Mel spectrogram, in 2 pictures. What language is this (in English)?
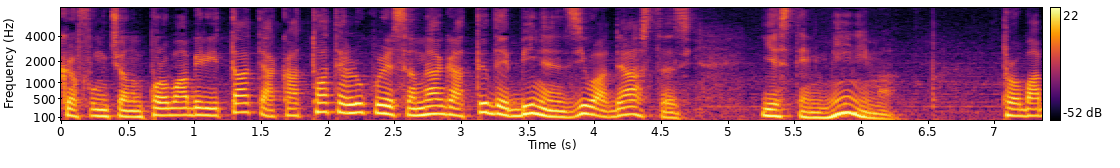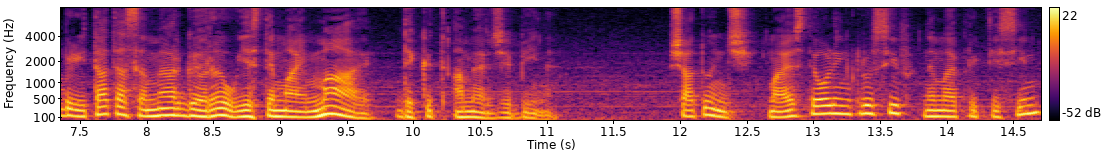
Romanian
